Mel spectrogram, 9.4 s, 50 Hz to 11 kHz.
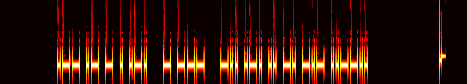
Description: Morse code, heard as a keyed tone, about 25 wpm, 700 Hz. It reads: WATER TO DRINK?
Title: Sentences from Top 1500 Words 25wpm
